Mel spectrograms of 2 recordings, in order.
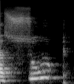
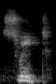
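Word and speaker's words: sweet: dessert ಅಂತ ಹೇಳ್ತೀವಿ next ಇದು ಇದನ್ನ ನೋಡಿದಾಗ ಸೂಟ್ ಅಂತ ಅನ್ಸುತ್ತೆ ಸೂಟ್ ಅದು ಸೂಟ್ ಅಲ್ಲ ಆಕ್ಚುಲಿ ಸ್ವೀಟ್ ಸೊ ಇಲ್ಲಿ ಉಚ್ಚಾರಣೆ ನೋಡಿ ಎಸ್ ಡಬ್ಲ್ಯೂ ಐ ಎರಡು ಚುಕ್ಕೆ ಎರಡು ಚುಕ್ಕೆ ಇರೋದು ಇದು ಈ ಅಂತ ಸೂಚಿಸುತ್ತೆ ಸೋ ಸ್ವೀಟ್ okay so ಸ್ವೀಟ್ right ಸ್ವೀಟ್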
